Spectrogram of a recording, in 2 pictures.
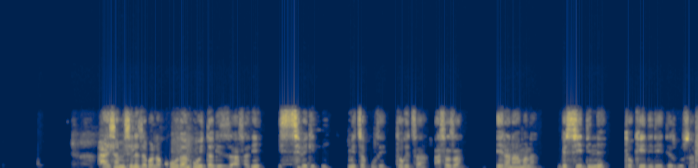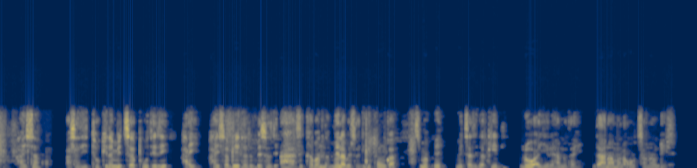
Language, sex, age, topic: Gamo, male, 25-35, agriculture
